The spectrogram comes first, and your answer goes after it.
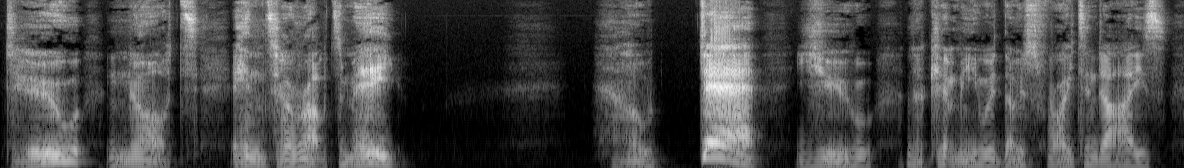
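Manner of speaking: loud, forceful, spaced-out words; furious rebuke. Acted. Captor rebuking his frightened captive, furious rebuke. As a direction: scold with hard-hit words.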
